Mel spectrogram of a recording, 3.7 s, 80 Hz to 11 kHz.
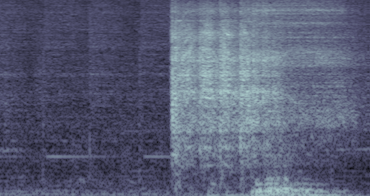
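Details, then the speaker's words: Subaru Impreza GC with JDM EJ205 swap, first start after oil priming: starter cranks steadily, engine catches briefly and sputters without running on; just needs fuel. "do it again very good just needs fuel so close"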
